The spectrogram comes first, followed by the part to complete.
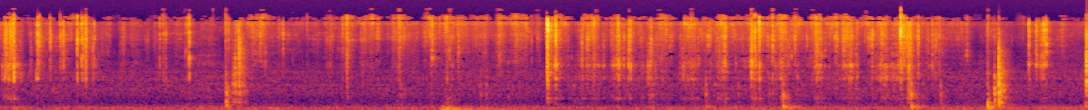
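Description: Irregular small clicks and rattles of hardware being handled as the nuts are taken off the terminals of a voltage sensing relay, with one dull low knock about four and a half seconds in.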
